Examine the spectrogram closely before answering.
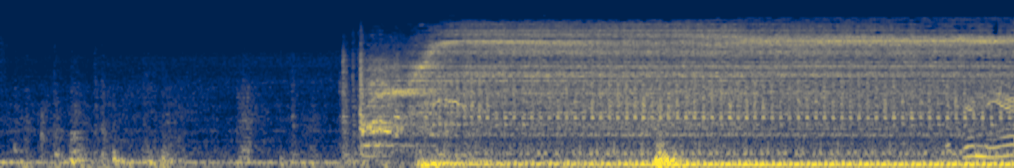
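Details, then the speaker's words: Truck previously drowned, first cranking attempt: starts into rough idle with steady tapping about four times a second from inside the engine, not the fan; owner suspects piston or rod knock; spark plugs fouled, four new plugs going in. "I hear a knocking. Yeah, it is. But what's it knocking on? Sounds like a piston. That's a rod."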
